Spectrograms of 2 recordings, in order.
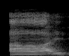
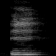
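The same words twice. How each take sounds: First: English "eye" for the letter I. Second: French "ee" for the letter I. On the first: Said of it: "Alors qu'en anglais". (I anglais, « aïe ») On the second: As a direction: pronounce I as in French, "ee". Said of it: "En français, on dit I". (I français, « i ») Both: Shown as a demonstration.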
